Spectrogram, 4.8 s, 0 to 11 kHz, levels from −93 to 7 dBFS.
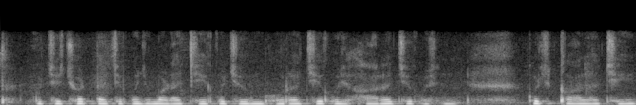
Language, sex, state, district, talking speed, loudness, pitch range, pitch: Garhwali, female, Uttarakhand, Tehri Garhwal, 200 wpm, -18 LUFS, 190-205 Hz, 200 Hz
